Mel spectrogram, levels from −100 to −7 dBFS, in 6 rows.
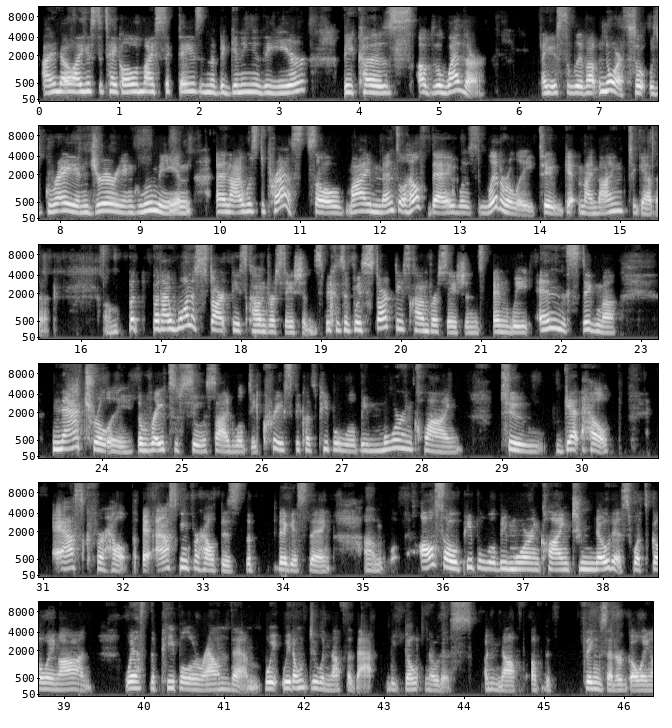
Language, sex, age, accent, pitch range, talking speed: English, female, 30-49, American, 180-230 Hz, 170 wpm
